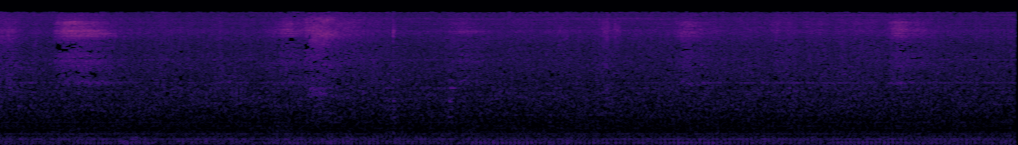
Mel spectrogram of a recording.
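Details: Scottish Fold tomcat Tommy purrs while claiming his petting; a continuous low droning rumble holds steady for the whole stretch, with occasional light hissing rustles above it.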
